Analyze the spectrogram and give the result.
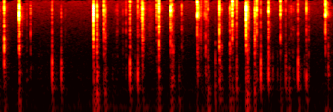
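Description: Long nail tips type on the plastic keycaps of a backlit MacBook Pro keyboard set in an aluminum body. Sharp, bright clicks come in uneven bursts with brief pauses. Each click dies away almost instantly.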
